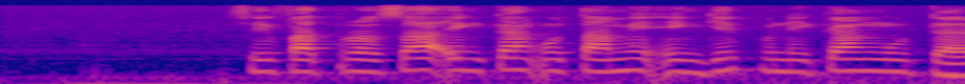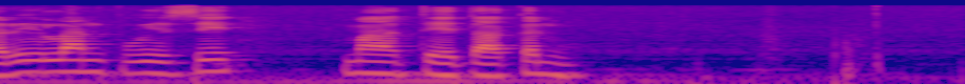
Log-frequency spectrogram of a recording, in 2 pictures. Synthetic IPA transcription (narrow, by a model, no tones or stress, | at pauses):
sifat̪̚pɾosaiŋkaŋut̪amiʔiŋɡɪhpunikaŋuɖ̪̥a̤ɾilanpuisimad̪̥e̤t̪akən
